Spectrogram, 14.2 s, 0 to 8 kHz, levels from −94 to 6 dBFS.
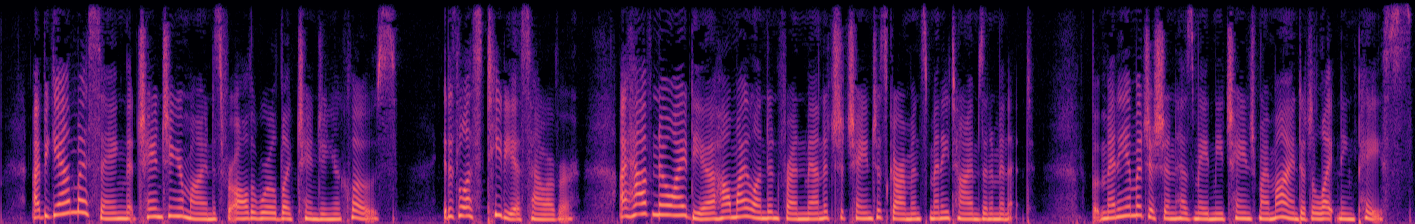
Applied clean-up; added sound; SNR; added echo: none; none; none; none.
